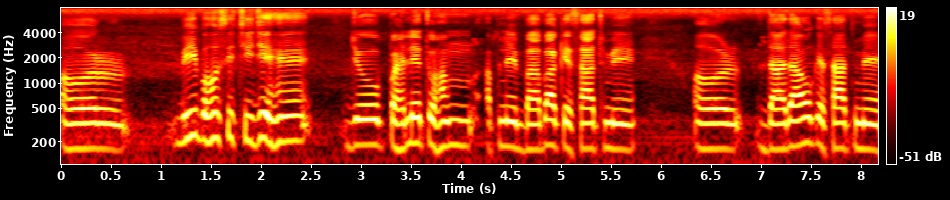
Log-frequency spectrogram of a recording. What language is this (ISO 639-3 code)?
hin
